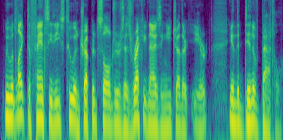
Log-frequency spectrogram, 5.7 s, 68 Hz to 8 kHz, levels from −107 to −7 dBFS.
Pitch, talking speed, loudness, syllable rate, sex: 115 Hz, 200 wpm, -19 LUFS, 6.0 syllables/s, male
